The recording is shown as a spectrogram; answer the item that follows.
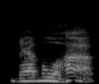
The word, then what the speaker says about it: ব্যবহার: লিখতে হবে এভাবে এরপর আমরা বলি বহ আমরা বহার বলি না বলি ব হার ব্যবহার এখানে হস চিহ্ন দিচ্ছি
